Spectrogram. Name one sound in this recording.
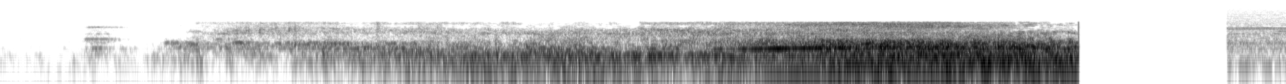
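A car engine roars loudly as a car speeds past close by.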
